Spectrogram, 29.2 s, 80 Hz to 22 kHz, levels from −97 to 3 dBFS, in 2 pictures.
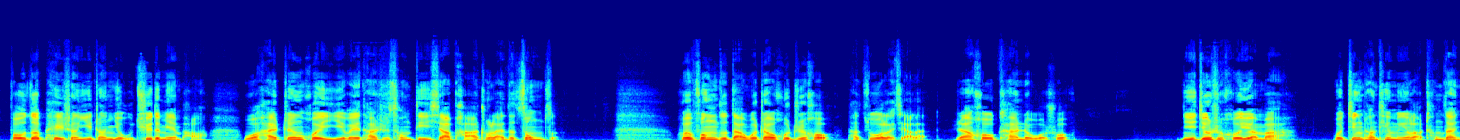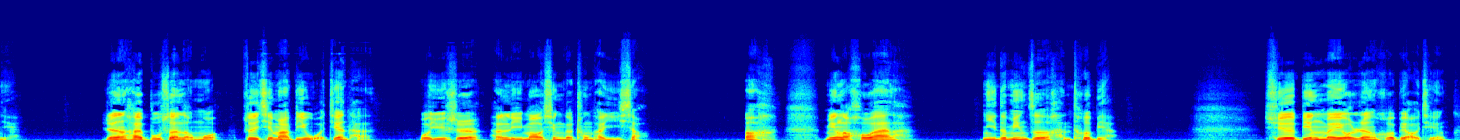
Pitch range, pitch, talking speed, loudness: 85-120 Hz, 95 Hz, 225 characters per minute, -19 LUFS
